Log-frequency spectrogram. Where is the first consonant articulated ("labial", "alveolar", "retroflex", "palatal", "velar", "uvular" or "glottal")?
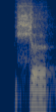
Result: palatal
